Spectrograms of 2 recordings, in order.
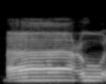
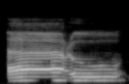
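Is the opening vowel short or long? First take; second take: long; long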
